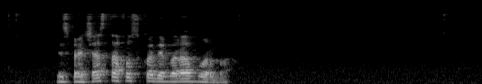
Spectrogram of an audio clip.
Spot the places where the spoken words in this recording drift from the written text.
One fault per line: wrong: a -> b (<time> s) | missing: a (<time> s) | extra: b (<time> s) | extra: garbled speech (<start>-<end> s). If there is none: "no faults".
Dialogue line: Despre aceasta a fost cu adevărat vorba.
no faults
